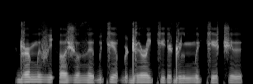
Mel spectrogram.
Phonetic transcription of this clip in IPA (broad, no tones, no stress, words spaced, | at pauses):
ɖə˞mɨ viʔɤʒu ðɨ ɓɨkʲɤ ɓʏɖɨɹi kʲɨɾʲə˞ɖulʲmɨ kʲət͡ʃɨ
